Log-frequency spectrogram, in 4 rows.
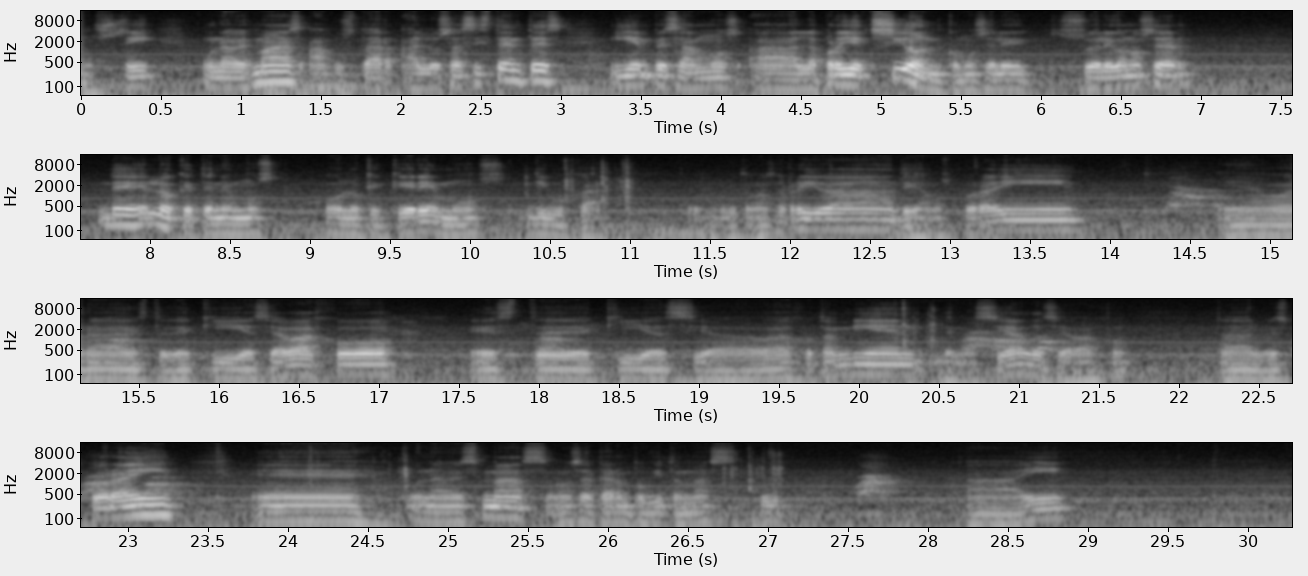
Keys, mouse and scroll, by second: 5.6-7.5 drag, 9.3-10.8 drag, 10.9 ctrl+z, 12.1-14.2 drag, 15.3-17.0 drag, 18.6-20.3 drag, 20.3 ctrl+z, 21.3-23.3 drag, 23.8-24.8 middle drag, 25.9 click, 26.9 ctrl+z, 27.8-29.7 drag.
